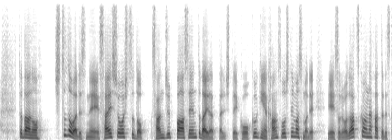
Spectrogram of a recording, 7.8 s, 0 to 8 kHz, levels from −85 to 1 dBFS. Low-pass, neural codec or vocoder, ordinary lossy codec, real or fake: none; codec, 16 kHz, 0.3 kbps, FocalCodec; none; fake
